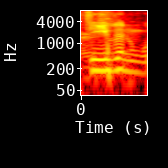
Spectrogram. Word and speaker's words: Steven: It's Stephen Willison, S-T-V-E-N. Last name's Willison, W-I-L-L-I-S-O-N.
